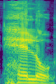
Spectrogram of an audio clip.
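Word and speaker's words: hello: और यहाँ पे डबल L, तो एक L यहाँ पे साइलेंट हो जाएगा और एक L O से हो जाएगा लो। क्या हो जाएगा, लो। तो इसे क्या पढ़ेंगे बच्चों, इसे पढ़ेंगे हेलो।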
